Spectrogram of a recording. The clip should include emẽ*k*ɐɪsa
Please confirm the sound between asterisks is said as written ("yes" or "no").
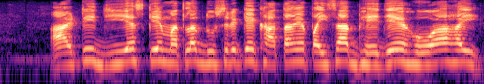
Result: no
